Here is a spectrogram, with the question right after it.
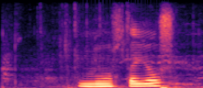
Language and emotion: Russian, neutral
